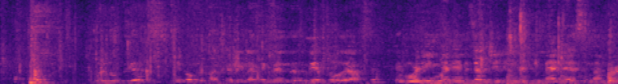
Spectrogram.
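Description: An elderly woman speaks calmly into a microphone, heard through a loudspeaker in a hall.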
